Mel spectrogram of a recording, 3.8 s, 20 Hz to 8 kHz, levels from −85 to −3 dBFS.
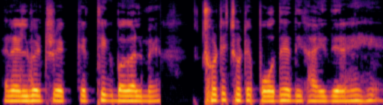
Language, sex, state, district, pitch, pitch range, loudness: Hindi, male, Uttar Pradesh, Lucknow, 145 Hz, 145-155 Hz, -15 LUFS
